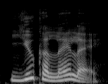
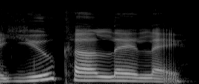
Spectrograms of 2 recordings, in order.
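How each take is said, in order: First: Said in the usual way. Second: "Ukulele" slowly, every syllable separate. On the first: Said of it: "Try it again". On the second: Shown as a demonstration. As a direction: stretch out "Ukulele" for a learner. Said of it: "You say it. Say".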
